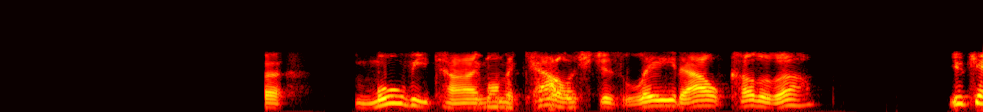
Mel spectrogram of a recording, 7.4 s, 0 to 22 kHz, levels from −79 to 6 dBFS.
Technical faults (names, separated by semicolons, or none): cut-off start; AMR bit errors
